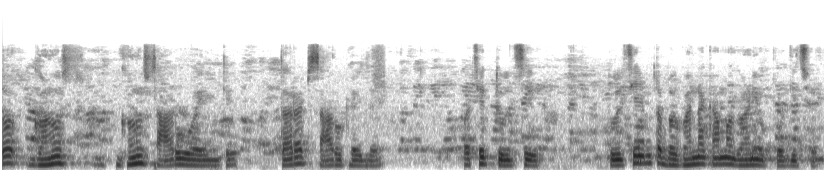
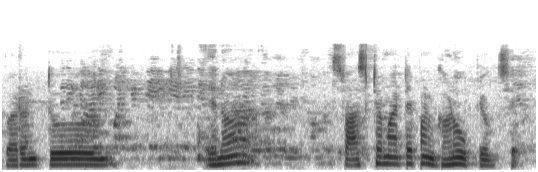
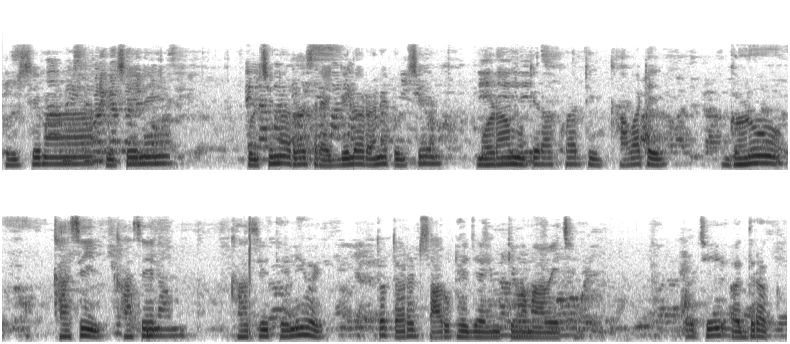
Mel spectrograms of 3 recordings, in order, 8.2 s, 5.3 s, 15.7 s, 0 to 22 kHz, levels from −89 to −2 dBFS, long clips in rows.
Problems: constant background noise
